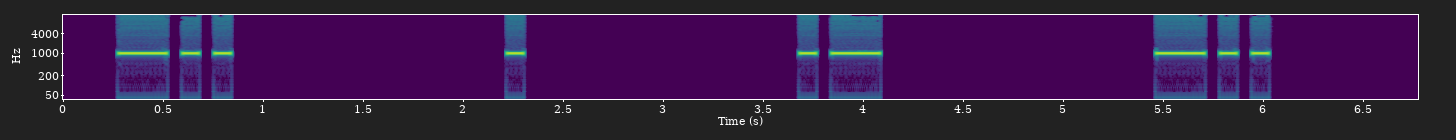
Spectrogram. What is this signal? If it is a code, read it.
Morse code, heard as a keyed tone, about 15 wpm, spaced as for 5 wpm, 1000 Hz. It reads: DEAD
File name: qotdfiles / 5wpm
